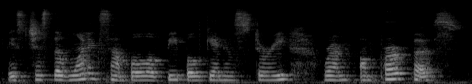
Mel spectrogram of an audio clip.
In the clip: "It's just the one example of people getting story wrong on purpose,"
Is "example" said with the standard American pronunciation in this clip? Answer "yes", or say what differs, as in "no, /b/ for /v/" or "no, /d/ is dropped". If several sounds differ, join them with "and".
yes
